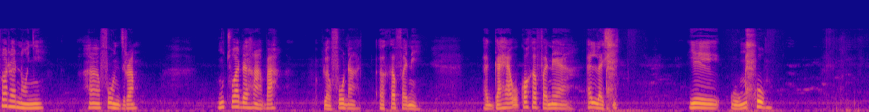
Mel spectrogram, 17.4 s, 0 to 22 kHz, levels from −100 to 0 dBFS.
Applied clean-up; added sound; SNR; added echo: none; Breathing; 12 dB; none.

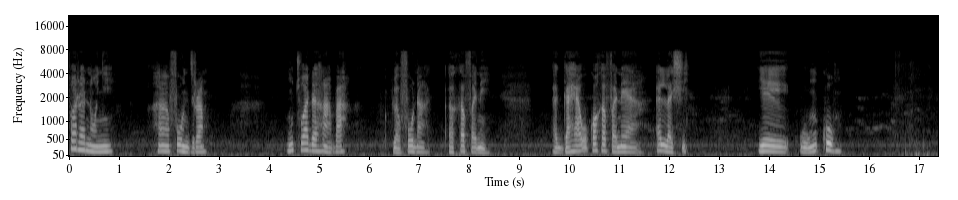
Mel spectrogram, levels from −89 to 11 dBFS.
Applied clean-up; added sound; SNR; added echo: none; none; none; none.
